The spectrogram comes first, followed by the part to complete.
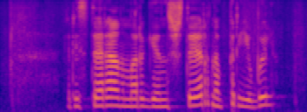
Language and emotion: Russian, neutral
